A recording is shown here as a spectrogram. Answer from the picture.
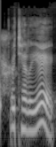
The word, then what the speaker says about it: Atelier: Am I saying that right? Atelier? – Atelier.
